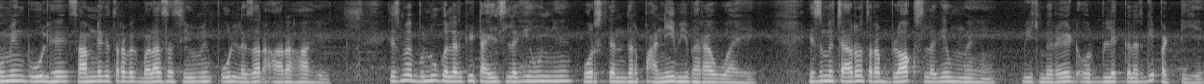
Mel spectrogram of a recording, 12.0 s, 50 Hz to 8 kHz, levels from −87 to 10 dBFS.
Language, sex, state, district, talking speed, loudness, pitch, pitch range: Hindi, male, Maharashtra, Pune, 240 wpm, -19 LUFS, 155 Hz, 140-160 Hz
